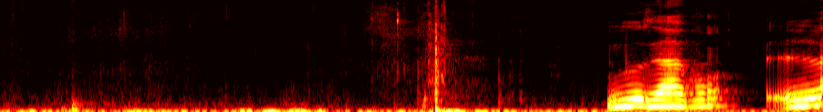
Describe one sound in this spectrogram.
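A card is laid down softly on a cloth.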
